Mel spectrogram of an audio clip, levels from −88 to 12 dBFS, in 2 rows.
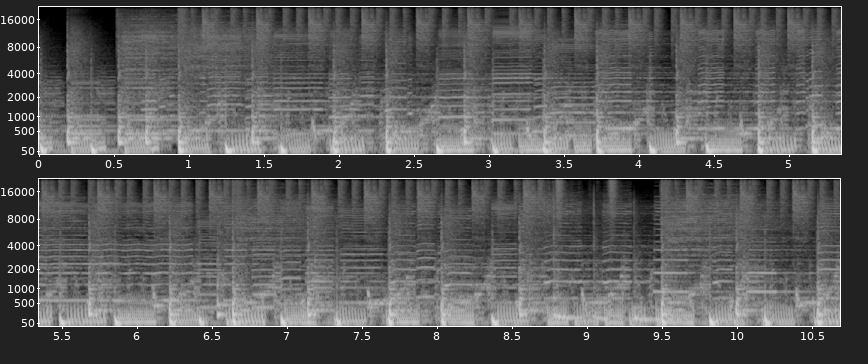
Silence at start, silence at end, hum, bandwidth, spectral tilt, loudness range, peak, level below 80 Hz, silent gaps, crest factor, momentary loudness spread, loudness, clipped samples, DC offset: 0 s; 0 s; none; over 20 kHz; -6 dB/octave; 0 LU; 0 dBFS; -18 dBFS; none; 14 dB; 2 LU; -16 LUFS; 0.2%; under 0.1%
